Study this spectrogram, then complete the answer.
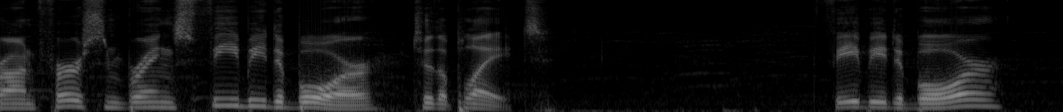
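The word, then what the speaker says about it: Dabbour: Phoebe DeBoer, not spelled like yours truly, DeBoer. It's spelled D-A-B-B-O-U-R, which frankly I've probably ran into a couple times. It's one of those names, you know, stick together with the pronunciation.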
